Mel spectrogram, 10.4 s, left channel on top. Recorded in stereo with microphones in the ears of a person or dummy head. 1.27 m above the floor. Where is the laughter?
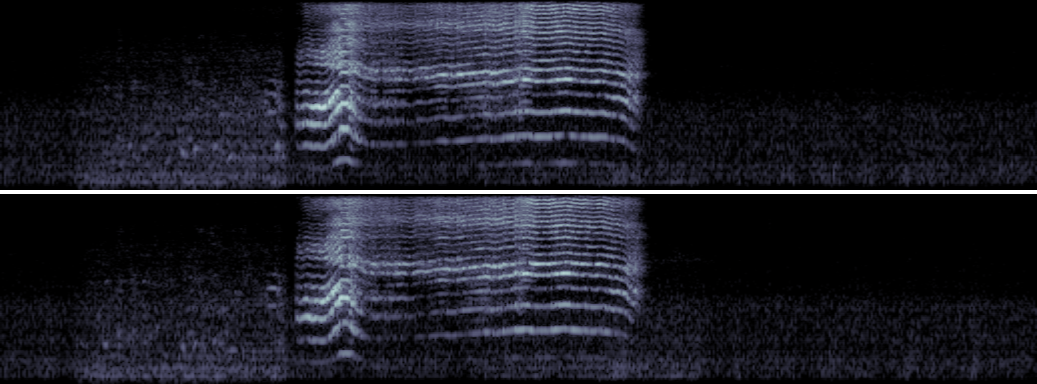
5° left (ahead or behind), 1.4 m; by 2.9 s 60° left (ahead or behind), 0.7 m.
